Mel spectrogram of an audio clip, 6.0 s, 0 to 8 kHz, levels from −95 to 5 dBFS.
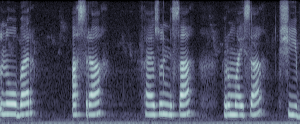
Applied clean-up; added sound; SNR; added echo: none; none; none; none.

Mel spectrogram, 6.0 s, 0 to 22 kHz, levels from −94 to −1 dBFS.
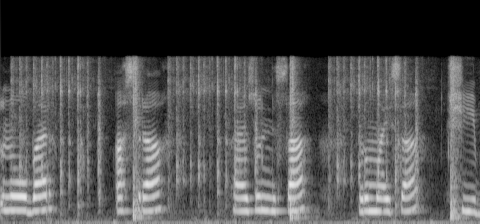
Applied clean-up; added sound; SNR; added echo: none; Thump, thud; 10 dB; none.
